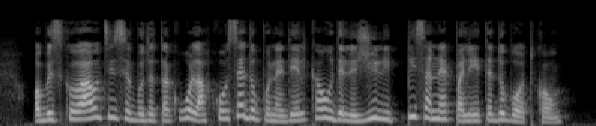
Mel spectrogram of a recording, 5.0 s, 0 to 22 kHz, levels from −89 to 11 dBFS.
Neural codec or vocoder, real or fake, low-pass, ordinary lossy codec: autoencoder, 48 kHz, 32 numbers a frame, DAC-VAE, trained on Japanese speech; fake; 14.4 kHz; MP3, 48 kbps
